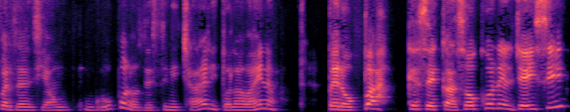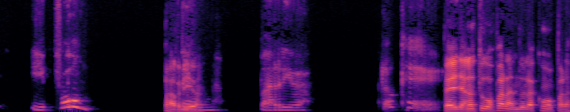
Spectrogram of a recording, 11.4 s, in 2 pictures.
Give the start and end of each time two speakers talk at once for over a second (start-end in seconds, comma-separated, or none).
none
